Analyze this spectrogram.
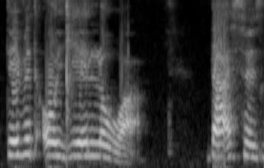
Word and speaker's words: Oyelowo: But I only recently learned how to say his name because he pronounced it for me. It was like he was amongst Nigerians and he pronounced his name correctly. But he's been going around telling us white people that it's David Oyelowo. Oyelowo. Oyelowo. Right, that's it.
